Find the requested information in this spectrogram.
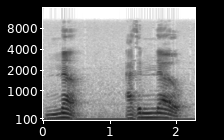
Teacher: The velum, the soft palate starts working and does not allow the air to go to mouth tract. No, that route is stopped and blocked, but the air is allowed to go to nasal cavity and outside, and through the nostrils we are producing n sound, since it is a nasal sound.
